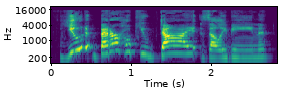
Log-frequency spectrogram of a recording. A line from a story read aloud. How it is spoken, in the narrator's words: she yelled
